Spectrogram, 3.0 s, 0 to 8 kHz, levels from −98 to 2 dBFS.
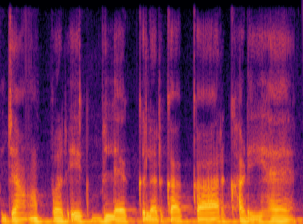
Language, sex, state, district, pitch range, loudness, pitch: Hindi, male, Jharkhand, Ranchi, 105-110 Hz, -13 LUFS, 105 Hz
